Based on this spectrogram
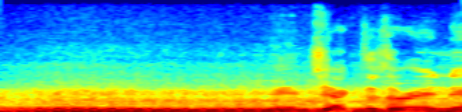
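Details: Ford Maverick project car, warmed up after fixing a stuck-open fault: steady, even engine hum at a settled idle, no misfire or stumble, no more smoke though still smells rich; running cleanly now.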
